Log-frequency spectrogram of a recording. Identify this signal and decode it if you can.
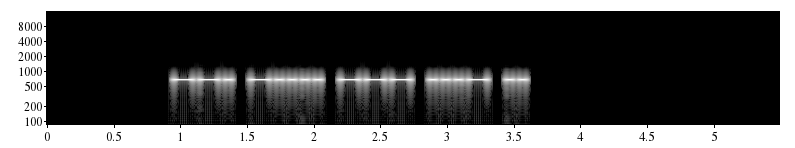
Morse code, heard as a keyed tone, about 25 wpm, 700 Hz. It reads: G6OVI
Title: DXCC-100 Call Signs - 5 Characters - Repeated 2x - 25wpm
